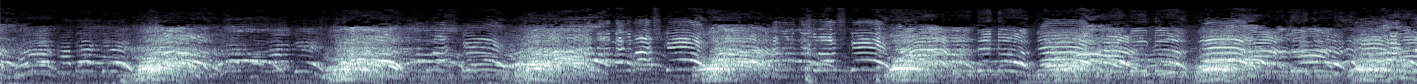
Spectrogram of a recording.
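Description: A group of schoolchildren shouting patriotic slogans in unison, one loud chorus about every two seconds.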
